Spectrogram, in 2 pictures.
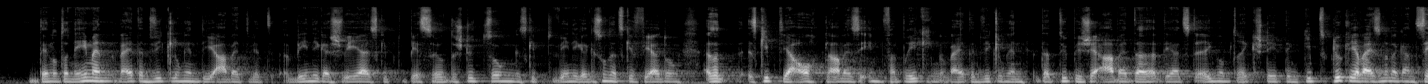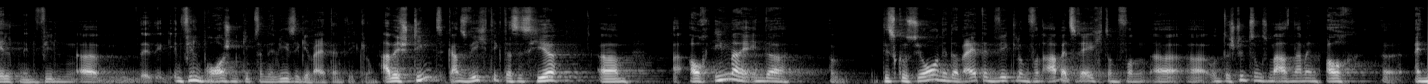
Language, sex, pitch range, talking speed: German, male, 130-170 Hz, 160 wpm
